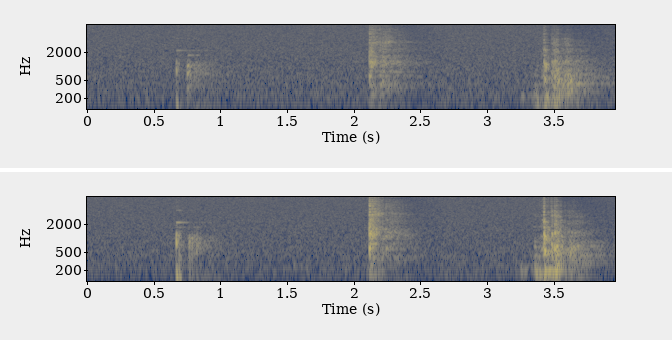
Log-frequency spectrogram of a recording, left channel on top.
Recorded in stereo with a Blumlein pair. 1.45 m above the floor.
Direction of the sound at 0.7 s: 30° right.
